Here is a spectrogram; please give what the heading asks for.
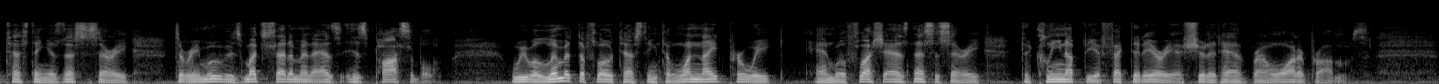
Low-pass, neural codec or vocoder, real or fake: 7.2 kHz; none; real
